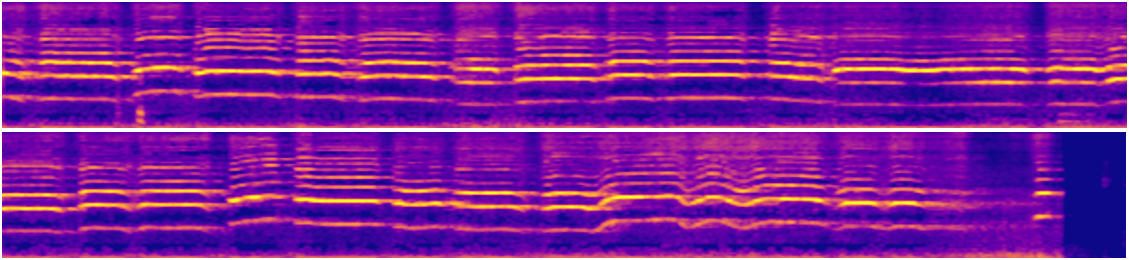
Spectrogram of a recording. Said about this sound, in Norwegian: Vi kjører Tetti på en liten jingle her, da.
